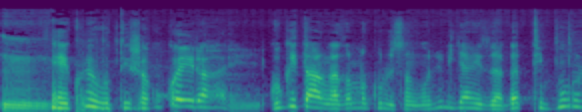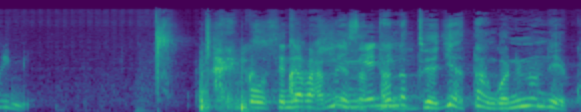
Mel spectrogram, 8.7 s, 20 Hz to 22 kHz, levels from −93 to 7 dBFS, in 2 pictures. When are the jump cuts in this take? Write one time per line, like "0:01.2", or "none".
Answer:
0:05.7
